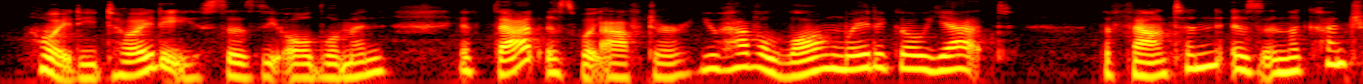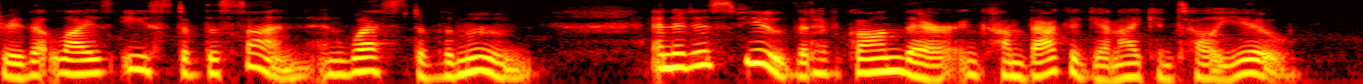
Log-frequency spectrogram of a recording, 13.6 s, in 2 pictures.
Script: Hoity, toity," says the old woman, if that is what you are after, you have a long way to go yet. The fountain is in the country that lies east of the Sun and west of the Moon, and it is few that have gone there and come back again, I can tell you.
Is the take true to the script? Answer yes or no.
no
